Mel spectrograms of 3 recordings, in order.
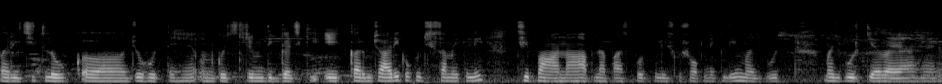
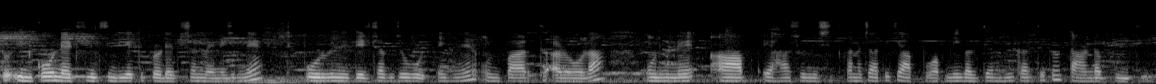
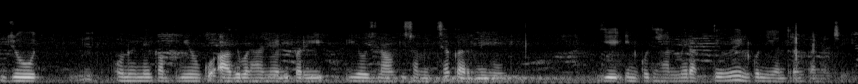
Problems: constant background noise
